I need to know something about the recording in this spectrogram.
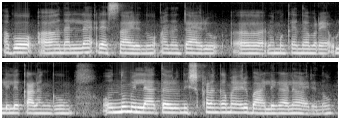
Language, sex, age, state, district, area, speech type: Malayalam, female, 30-45, Kerala, Palakkad, rural, spontaneous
